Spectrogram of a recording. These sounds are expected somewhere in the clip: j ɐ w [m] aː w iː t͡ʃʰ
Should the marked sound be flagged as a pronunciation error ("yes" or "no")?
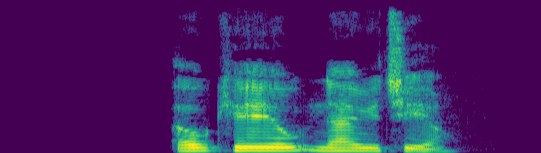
yes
